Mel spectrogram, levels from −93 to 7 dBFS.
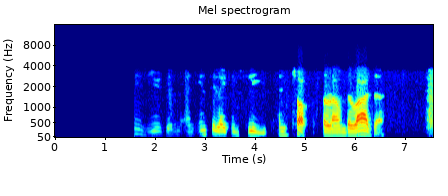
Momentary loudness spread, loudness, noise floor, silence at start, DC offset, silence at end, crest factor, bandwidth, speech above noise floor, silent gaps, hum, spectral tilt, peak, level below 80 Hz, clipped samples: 26 LU; -21 LUFS; -72 dBFS; 2.9 s; under 0.1%; 0 s; 22 dB; 3.9 kHz; 50 dB; none; none; -9 dB/octave; -2 dBFS; -72 dBFS; under 0.1%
